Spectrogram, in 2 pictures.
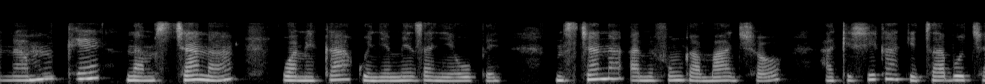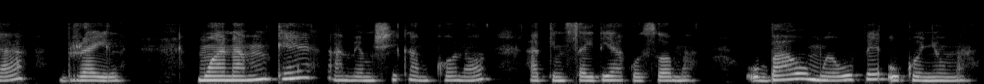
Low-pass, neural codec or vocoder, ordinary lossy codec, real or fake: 7.2 kHz; none; Opus, 16 kbps; real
